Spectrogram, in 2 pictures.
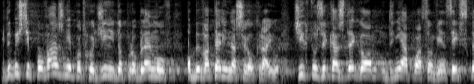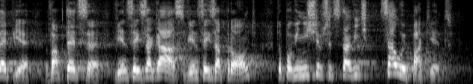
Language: Polish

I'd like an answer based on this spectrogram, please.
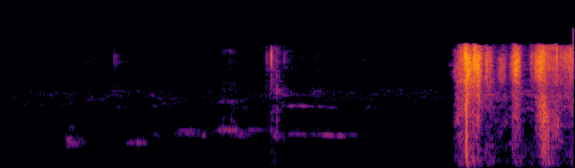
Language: Swahili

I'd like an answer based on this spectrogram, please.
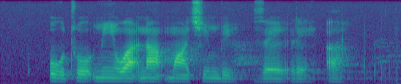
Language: Venda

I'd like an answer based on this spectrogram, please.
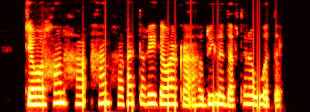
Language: Pashto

